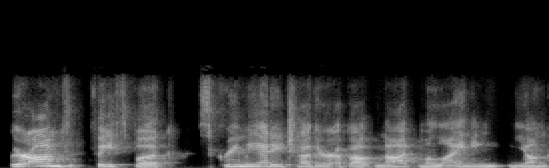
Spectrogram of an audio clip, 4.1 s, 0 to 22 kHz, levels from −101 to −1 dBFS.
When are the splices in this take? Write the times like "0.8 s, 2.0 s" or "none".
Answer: none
